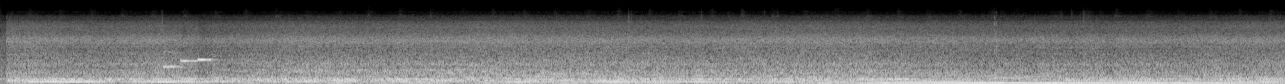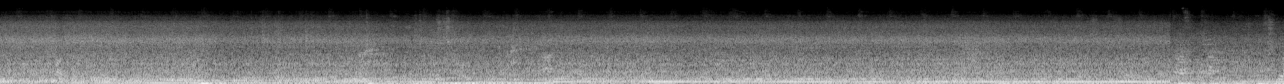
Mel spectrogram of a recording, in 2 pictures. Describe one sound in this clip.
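Cable car machinery hums and rumbles steadily.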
